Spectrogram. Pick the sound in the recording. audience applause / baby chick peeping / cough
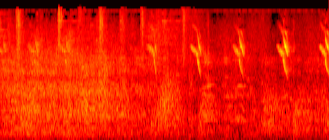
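baby chick peeping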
